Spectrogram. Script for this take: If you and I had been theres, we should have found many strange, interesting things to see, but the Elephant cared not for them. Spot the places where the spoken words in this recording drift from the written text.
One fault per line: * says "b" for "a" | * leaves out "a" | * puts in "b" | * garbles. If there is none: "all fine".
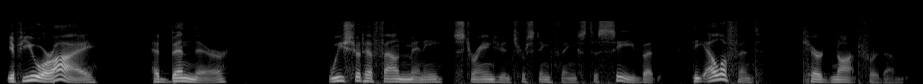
* says "or" for "and"
* says "there" for "theres"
